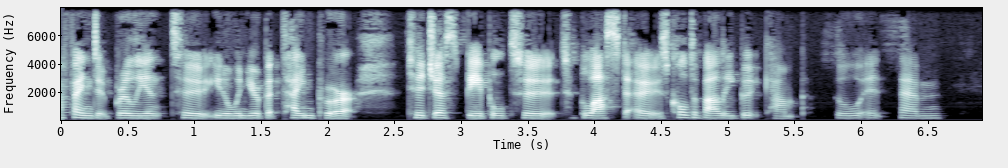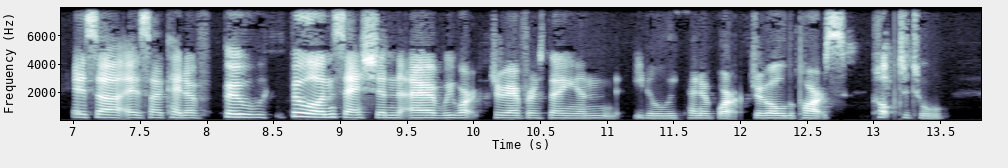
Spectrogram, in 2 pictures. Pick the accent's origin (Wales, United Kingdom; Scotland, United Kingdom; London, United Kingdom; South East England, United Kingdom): Scotland, United Kingdom; accent: Scottish; I am obviously Scottish, my origin, as you can tell from the accent, but been living in this area for about 12 years now with my husband. He's also Scottish.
